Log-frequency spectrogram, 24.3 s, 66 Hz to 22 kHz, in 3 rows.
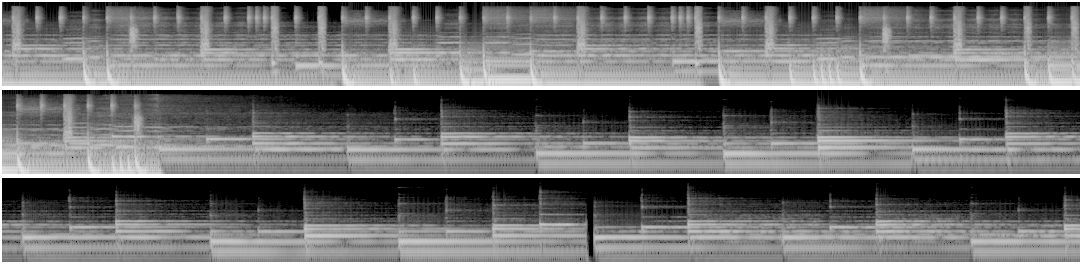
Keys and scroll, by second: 4.7 ctrl+x, 7.1 ctrl+f.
